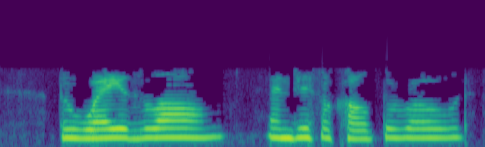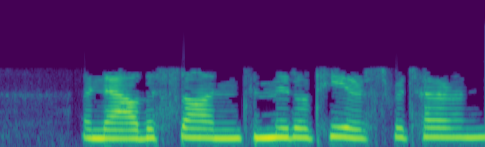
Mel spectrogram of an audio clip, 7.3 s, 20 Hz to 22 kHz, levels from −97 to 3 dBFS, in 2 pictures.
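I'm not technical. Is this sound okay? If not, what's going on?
No. The whole clip has gone through the AMR narrowband mobile codec, the speech system used for 2G and 3G phone calls. It removes everything above 4 kHz and rebuilds the voice from a simple model, so the speech sounds muffled, buzzy and clearly synthetic throughout.

There are also AMR bit errors from 5.47 to 5.67 s. Over a weak link, some less-protected data arrived scrambled. For that moment the voice keeps its pitch and loudness but turns hoarse, scratchy and gargly.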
